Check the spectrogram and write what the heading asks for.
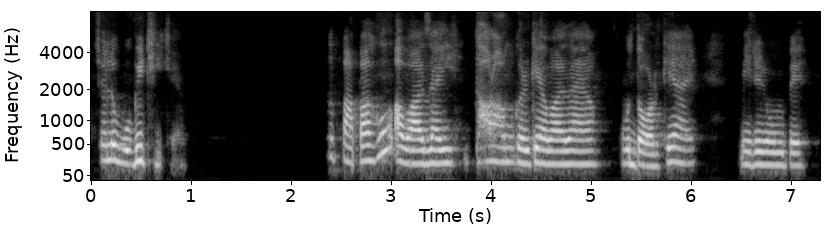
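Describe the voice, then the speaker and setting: A woman telling a personal story in a casual storytime style, animated and repeating words for emphasis. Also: mid-range voice, dull audio.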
